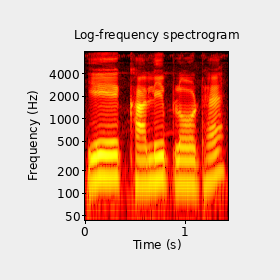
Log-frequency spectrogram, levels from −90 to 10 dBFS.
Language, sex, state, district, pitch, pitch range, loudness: Hindi, male, Karnataka, Bangalore, 155 Hz, 140-160 Hz, -19 LUFS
